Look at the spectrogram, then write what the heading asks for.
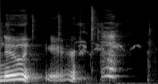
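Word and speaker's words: Nuhir: i came up with that's brilliant hello i'm new here it's spelt n-u-h-i-r new here uh yeah just so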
